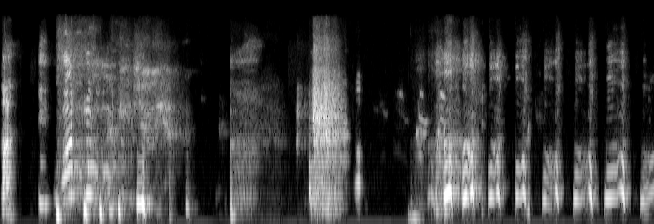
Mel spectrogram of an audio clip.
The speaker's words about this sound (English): Oh, I like how every time I play it, the fart sounds different.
